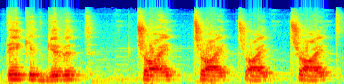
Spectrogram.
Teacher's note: اي حاجة بعديها كلمة it الزقها فيها. يعني بقول take it give it try it try it try it try it. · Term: اللينكينج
